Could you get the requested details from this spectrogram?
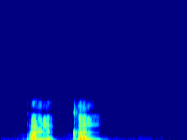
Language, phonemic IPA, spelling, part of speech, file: Tamil, /pɐlʊkːɐl/, பலுக்கல், noun, Ta-பலுக்கல்.ogg
- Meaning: pronunciation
